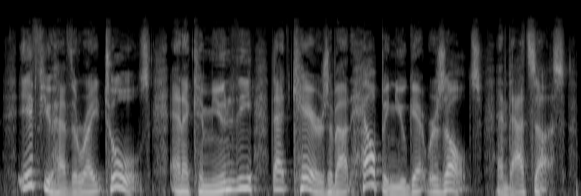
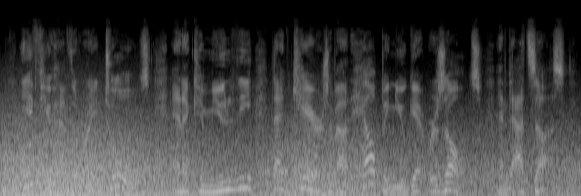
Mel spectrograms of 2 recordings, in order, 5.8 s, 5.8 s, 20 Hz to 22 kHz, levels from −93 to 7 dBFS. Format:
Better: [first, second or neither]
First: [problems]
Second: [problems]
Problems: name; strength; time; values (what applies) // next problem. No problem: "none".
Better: first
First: none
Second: wind noise on the microphone; heavy; 1 dB above the speech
